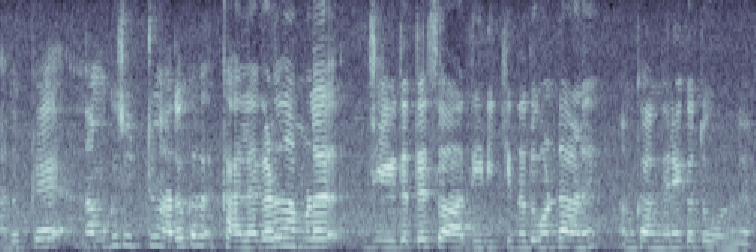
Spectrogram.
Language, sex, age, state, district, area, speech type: Malayalam, female, 18-30, Kerala, Malappuram, rural, spontaneous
